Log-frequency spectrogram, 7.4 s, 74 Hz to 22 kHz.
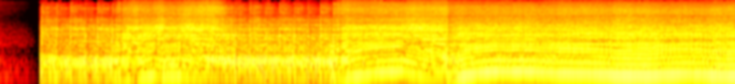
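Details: Stihl MS194T two-stroke chainsaw, serviced for a customer complaint of bogging (fuel checked good), new chain fitted: revs up cleanly, dips and recovers in the cut, then holds a steady high buzz; normal running under load.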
